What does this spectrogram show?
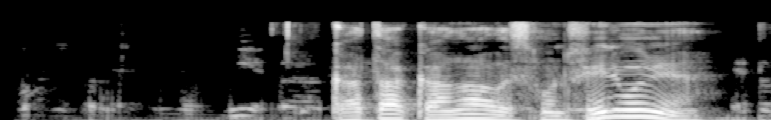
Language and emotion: Russian, neutral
